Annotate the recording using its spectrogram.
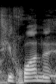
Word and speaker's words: Tijuana: Tijuana is the correct pronunciation.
